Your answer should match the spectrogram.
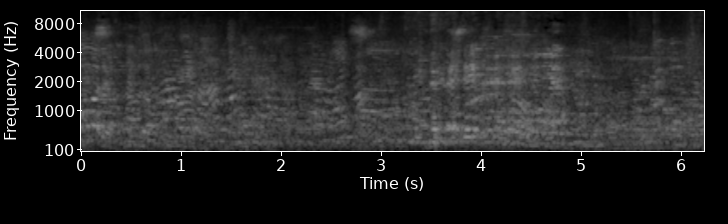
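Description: Indistinct chatter of many people's voices overlapping at a steady level, a crowd of onlookers talking among themselves in an echoing hall.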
